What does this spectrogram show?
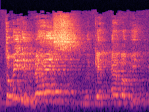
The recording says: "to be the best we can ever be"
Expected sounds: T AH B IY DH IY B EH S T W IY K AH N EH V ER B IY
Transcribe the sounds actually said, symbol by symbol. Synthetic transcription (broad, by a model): T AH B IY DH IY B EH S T W IY K AH N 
